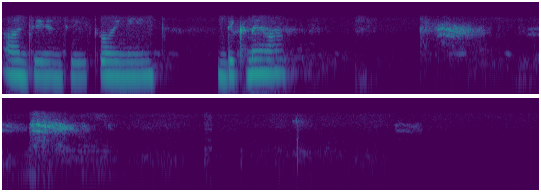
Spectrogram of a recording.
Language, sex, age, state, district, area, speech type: Dogri, female, 18-30, Jammu and Kashmir, Samba, rural, conversation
